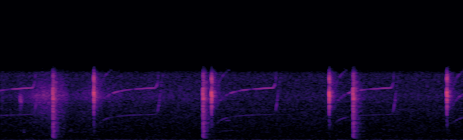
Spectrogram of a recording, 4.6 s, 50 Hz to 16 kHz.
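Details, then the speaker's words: 35+ year old Gallagher E12 electric fence charger on 12.9 V bench supply after opening: sharp dry clicks about one per second over a quiet hum; pulsing normally, tester later reads 8.3. "It's clicking. Sounds like it's working."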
